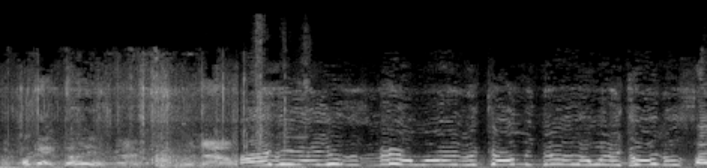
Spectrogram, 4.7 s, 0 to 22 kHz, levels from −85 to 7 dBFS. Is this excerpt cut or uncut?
uncut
